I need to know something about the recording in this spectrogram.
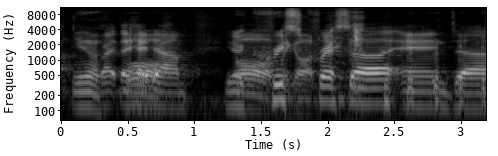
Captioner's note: laughs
